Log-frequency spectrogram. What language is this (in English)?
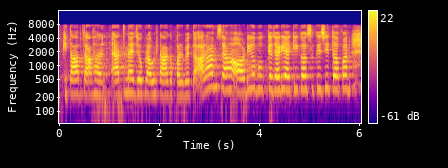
Maithili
